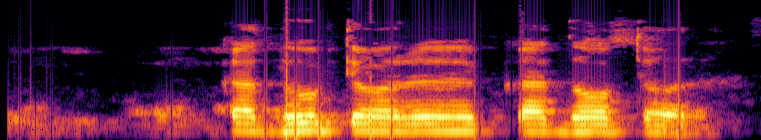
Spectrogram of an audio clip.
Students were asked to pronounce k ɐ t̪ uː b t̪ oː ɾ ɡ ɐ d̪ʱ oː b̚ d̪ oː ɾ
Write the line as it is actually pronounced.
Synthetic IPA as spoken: k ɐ d̪ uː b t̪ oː ɾ k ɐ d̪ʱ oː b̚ t̪ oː ɾ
